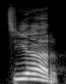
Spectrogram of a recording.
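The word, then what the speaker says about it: cheer: इसी प्रकार देखिए सी एच का च डबल ई आर, चीर नहीं पढ़ेंगे, इसे पढ़ेंगे चियर, ठीक है।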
